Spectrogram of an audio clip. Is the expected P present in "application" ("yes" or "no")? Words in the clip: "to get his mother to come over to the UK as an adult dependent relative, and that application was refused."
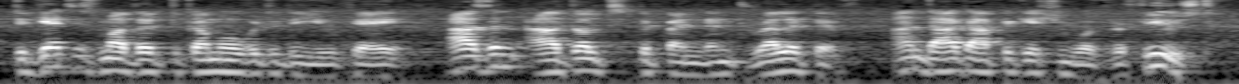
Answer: yes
